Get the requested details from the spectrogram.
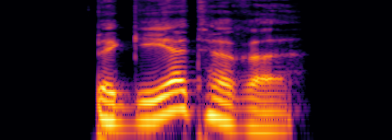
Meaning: inflection of begehrt: 1. strong/mixed nominative/accusative feminine singular comparative degree 2. strong nominative/accusative plural comparative degree
- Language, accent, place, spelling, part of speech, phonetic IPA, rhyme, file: German, Germany, Berlin, begehrtere, adjective, [bəˈɡeːɐ̯təʁə], -eːɐ̯təʁə, De-begehrtere.ogg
